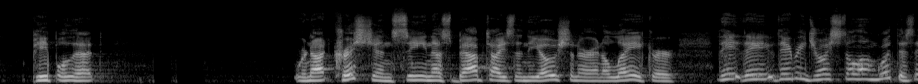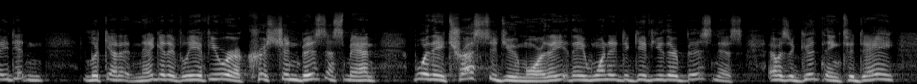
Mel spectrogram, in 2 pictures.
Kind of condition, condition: setting, large echoing room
